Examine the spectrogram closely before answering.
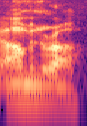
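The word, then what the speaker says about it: Amon-Ra: Ain't that how you pronounce his name? Yeah, Amon Ra.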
